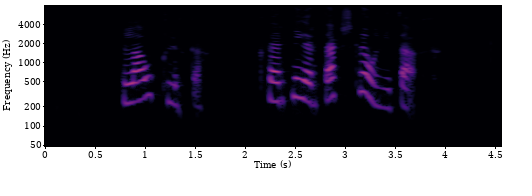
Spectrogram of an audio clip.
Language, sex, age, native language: Icelandic, female, 40-49, Icelandic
